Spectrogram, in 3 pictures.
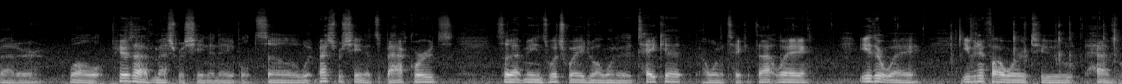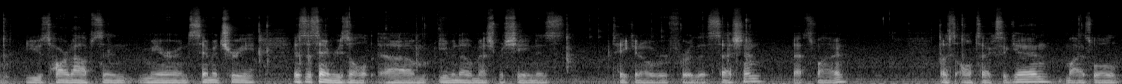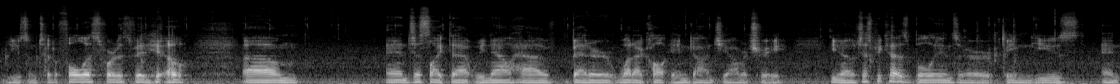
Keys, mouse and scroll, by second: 7.5 scroll down 1, 7.9 shift+middle click, 9.0 middle click, 9.6 alt+x, 10.4 scroll down 1, 10.8 middle click, 11.1 alt+x, 14.7 middle click, 15.1 scroll up 1, 15.5 shift+middle click, 15.6 shift+scroll up 2, 16.3 click, 17.1 shift+click, 18.0 shift+middle click, 18.5 ctrl+x, 19.0-20.6 scroll down 1, 22.0 middle click, 22.7 scroll down 1, 22.9 shift+scroll up 1, 23.0 shift+middle click, 24.1 shift+scroll up 2, 24.3 middle click, 24.8-25.2 scroll up 2, 24.9 middle click, 25.5 middle click, 26.1-26.5 scroll down 2, 26.4 middle click, 28.1-30.0 middle drag, 30.0 scroll up 1, 30.6 click, 32.0 shift+click, 32.4 ctrl+x, 32.8-33.6 middle drag.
